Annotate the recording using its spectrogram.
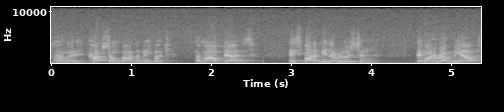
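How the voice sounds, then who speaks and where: An actor playing a frightened but tough small-time American crook, slangy and urgent, in 1940s movie serial style. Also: male voice, mid-range voice, fairly quick, pushed and bright, reverberant, slight background noise, natural voice, poor audio. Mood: pleading. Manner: slangy, urgent hoodlum talk. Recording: old 1940s film soundtrack, music behind.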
